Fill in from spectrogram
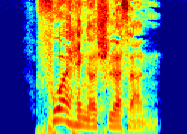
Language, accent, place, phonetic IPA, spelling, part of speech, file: German, Germany, Berlin, [ˈfoːɐ̯hɛŋəˌʃlœsɐn], Vorhängeschlössern, noun, De-Vorhängeschlössern.ogg
- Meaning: dative plural of Vorhängeschloss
